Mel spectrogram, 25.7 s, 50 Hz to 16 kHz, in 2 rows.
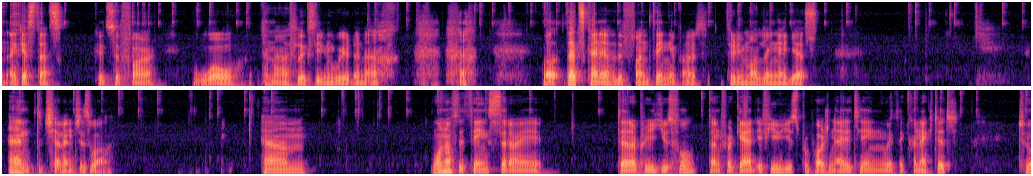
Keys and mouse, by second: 2.4 Tab, 2.9 Tab, 3.5 Tab, 4.8 g, 5.4 g, 6.6 Tab, 9.2 Tab, 9.9 click, 9.9 z, 10.9 g, 12.3-14.5 typing, 15.3 Tab, 15.5 Tab, 18.7 z, 20.0 z, 23.5-24.8 middle drag.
